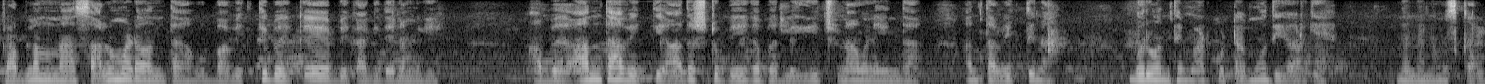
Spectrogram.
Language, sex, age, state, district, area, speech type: Kannada, female, 45-60, Karnataka, Chikkamagaluru, rural, spontaneous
